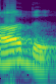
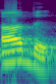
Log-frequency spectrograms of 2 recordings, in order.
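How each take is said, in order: No difference in how they are said.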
